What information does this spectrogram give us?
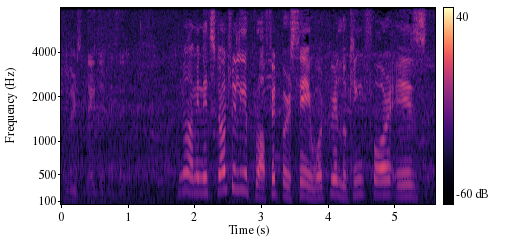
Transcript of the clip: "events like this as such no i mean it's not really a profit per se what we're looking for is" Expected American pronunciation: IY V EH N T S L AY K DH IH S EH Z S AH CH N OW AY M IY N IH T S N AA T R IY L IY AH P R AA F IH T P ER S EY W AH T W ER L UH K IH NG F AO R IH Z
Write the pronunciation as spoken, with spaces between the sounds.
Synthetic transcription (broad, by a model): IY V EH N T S L AY K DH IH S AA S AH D N OW AY M IY N IH T S N AA T R IY L IY AH P R AA F IH T P ER S EY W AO T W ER L UH K IH NG F AO R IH Z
